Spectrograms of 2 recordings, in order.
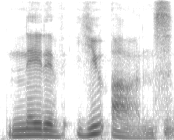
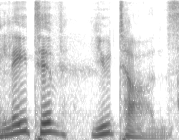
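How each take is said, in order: First: The T is dropped, in a northern Utah accent. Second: The T is pronounced clearly, in standard style.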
